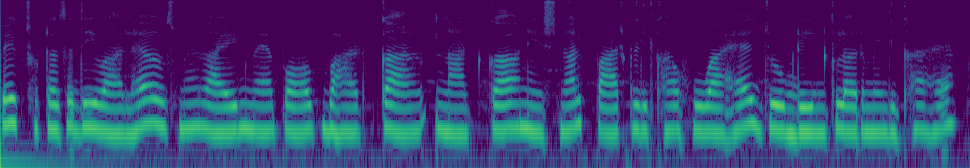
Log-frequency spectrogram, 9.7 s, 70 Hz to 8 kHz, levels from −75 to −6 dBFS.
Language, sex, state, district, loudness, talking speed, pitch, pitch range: Hindi, female, Chhattisgarh, Raigarh, -33 LUFS, 150 wpm, 200 Hz, 195-215 Hz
